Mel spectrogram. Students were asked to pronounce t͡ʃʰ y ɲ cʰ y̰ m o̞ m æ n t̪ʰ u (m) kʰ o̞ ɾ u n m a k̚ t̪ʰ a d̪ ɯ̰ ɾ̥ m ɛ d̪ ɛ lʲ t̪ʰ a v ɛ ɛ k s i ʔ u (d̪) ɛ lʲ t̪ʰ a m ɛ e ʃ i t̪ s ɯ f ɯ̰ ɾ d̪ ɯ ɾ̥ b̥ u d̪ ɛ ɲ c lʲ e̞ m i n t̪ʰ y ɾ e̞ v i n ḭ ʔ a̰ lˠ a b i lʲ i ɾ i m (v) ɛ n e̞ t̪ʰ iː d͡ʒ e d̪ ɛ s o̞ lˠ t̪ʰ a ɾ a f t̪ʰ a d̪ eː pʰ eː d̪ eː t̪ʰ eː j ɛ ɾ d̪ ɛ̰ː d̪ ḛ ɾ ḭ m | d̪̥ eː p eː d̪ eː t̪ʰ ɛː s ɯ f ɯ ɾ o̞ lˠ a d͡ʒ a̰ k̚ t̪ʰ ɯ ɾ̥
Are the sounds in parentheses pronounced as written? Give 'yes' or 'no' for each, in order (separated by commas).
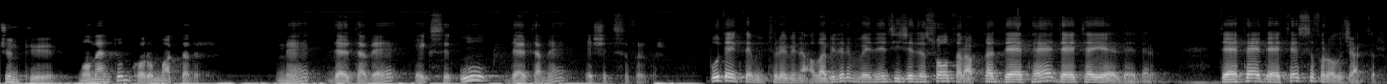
yes, yes, yes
